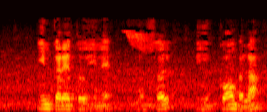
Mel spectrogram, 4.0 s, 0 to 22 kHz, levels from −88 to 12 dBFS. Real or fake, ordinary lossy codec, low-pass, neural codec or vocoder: real; MP3, 48 kbps; 10.8 kHz; none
